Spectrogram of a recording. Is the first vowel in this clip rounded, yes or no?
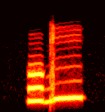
yes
